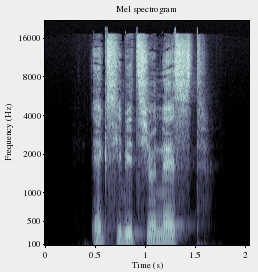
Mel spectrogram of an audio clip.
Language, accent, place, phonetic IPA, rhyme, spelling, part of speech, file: German, Germany, Berlin, [ɛkshibit͡si̯oˈnɪst], -ɪst, Exhibitionist, noun, De-Exhibitionist.ogg
- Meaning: exhibitionist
